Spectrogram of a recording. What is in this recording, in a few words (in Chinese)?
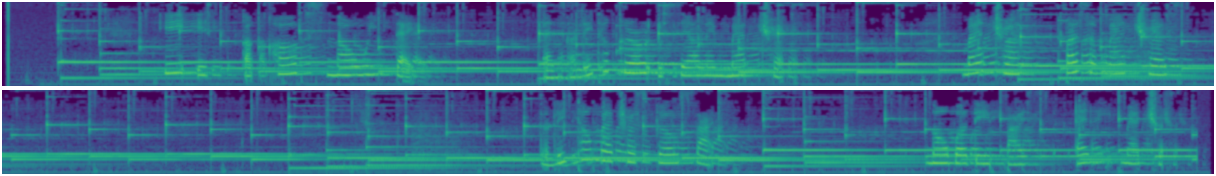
英语版; 卖火柴的小女孩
